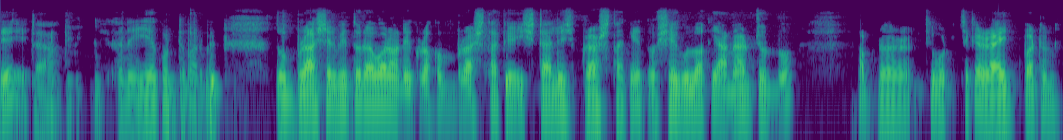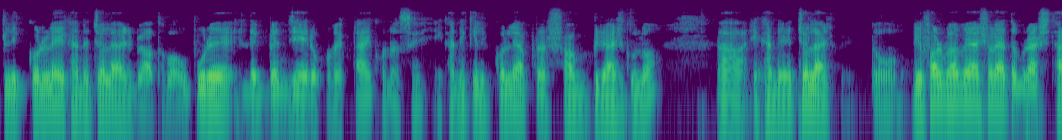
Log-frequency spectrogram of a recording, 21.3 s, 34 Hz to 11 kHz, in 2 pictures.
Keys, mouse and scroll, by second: 0.5 ctrl+z, 1.7 ctrl+z.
